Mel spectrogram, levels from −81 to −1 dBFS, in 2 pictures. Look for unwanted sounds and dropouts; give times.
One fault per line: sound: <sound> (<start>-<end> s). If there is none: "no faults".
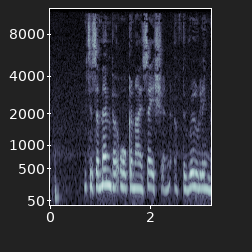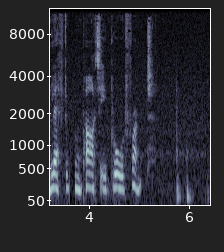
sound: dropout (3.6-3.7 s)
